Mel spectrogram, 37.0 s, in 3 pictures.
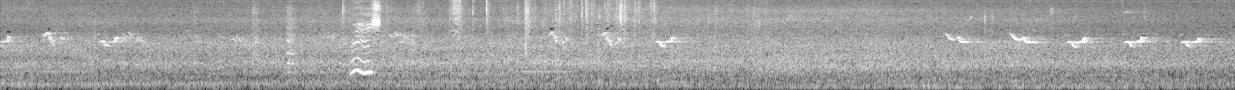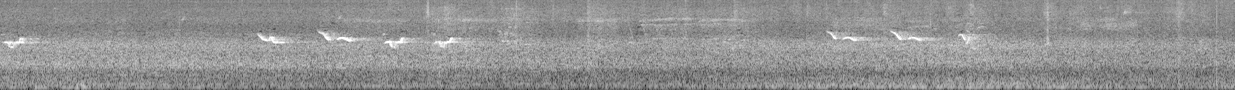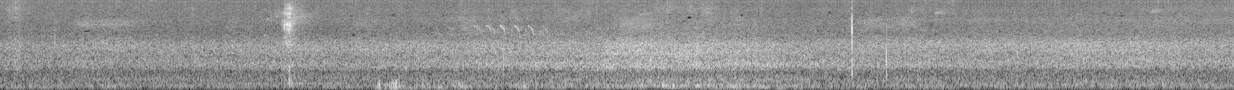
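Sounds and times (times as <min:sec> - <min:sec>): songbird chirping: 0:00.0 - 0:07.2, 0:09.4 - 0:12.8, 0:14.1 - 0:24.6
outdoor background noise: 0:00.0 - 0:37.0.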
